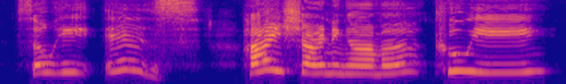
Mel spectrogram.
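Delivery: very high, sing-out greeting; delighted calling out. A narrator's reading. Rarity greets Shining Armor across the office, delighted high call. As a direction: hail a colleague with drawn-out delight. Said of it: "She called across the office in delight".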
